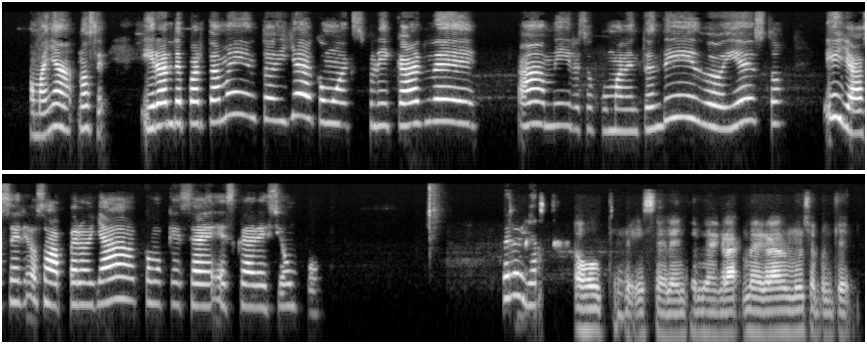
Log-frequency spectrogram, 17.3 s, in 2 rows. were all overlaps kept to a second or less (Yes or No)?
Yes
